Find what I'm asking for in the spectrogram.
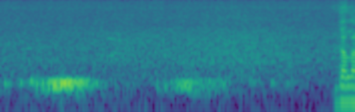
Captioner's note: cooing of pigeons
